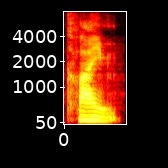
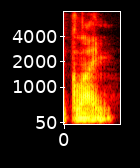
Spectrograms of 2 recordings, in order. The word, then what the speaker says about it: climb: এখানে মূলত বি উচ্চারণ হয় না, ক্লাইম্ব। এখানকার বিটা হচ্ছে একটা সাইলেন্ট লেটার, সো ক্লাইম্ব বলা যাবে না, এটা হচ্ছে ক্লাইম্ব।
